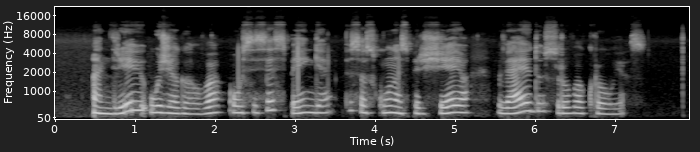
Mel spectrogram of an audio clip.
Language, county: Lithuanian, Klaipėda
